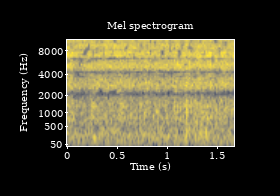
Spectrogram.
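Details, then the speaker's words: All-American 921 pressure canner canning chicken: steady soft steam hiss as the weight begins to jiggle and rock, gauge around 12–12.5 (canner range 8–12); normal operating pressure reached. "Okay guys, I want you to hear the jiggle, and I believe it's starting to come up. And so I wanted you to hear and see what you're looking for. And that is your little weight here is going to jiggle"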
